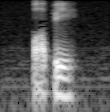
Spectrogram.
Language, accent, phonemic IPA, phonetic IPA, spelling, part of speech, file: Armenian, Eastern Armenian, /pɑˈpi/, [pɑpí], պապի, noun, Hy-պապի.ogg
- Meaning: 1. grandpa 2. a form of address to a familiar elderly man, usually following the person's name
